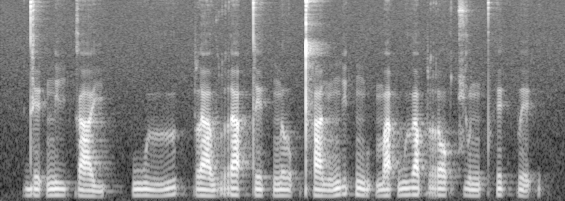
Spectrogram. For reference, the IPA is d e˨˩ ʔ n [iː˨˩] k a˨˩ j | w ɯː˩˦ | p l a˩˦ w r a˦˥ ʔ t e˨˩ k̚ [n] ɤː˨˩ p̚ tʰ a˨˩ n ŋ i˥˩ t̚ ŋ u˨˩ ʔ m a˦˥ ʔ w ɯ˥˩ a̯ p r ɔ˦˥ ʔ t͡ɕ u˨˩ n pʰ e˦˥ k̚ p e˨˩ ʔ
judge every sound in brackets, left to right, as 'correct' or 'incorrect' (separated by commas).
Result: correct, correct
